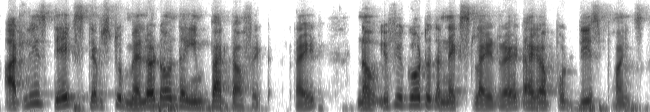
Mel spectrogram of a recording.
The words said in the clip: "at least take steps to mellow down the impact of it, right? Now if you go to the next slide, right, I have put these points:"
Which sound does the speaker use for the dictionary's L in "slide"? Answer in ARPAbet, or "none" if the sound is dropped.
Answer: L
